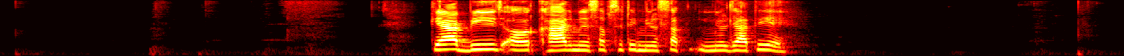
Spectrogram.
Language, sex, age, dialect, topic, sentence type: Hindi, female, 18-24, Garhwali, agriculture, question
